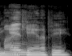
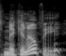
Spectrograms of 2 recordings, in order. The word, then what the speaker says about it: Micanopy: And the GPS will say my canopy every time. – Yep. Just the, as you were saying proper nouns, I'm like, yeah, my canopy. That's why I mispronounced it like the first 3 years I was here because of my GPS.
